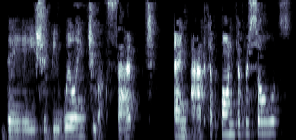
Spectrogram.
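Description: A woman from Argentina speaks as a podcast guest, her voice a little lower than most. She lays out her points in a measured, orderly way, like a consultant walking a client through a plan. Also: fairly bright tone, highs cut off. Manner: measured, explanatory, structured points. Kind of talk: podcast interview.

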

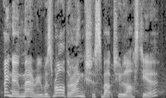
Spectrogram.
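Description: A gracious, genteel lady from a storybook, voiced by a woman narrator, polite and friendly. Her voice is fairly high, with some background noise. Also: lively intonation, fast talker, close to an everyday voice. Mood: pleased, friendly.

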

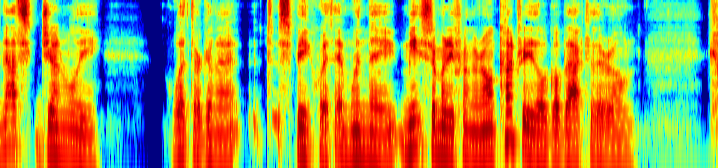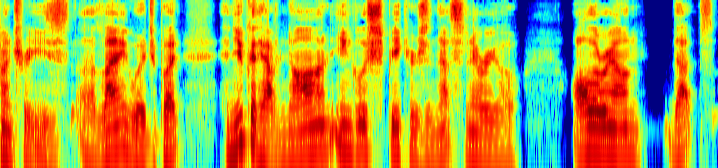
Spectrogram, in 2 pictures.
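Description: A middle-aged man with a gravelly, creaky edge to his mid-pitched voice talks through a solo podcast episode. He rambles conversationally, doubling back on himself and leaning on fillers as he goes. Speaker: podcast host. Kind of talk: casual solo podcast talk.

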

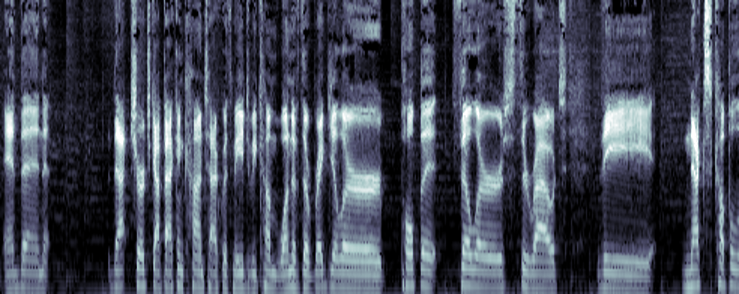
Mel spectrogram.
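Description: A man's voice: medium pitch, pushed and bright. A man in his twenties with a Chicago accent, telling a friendly, rambling story as a guest host on a podcast. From Chicago area, US Midwest. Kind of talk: casual podcast chat.

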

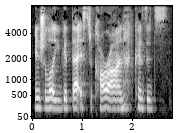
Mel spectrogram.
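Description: A woman's voice: mid-range voice, level tone, normal speed. A young American woman hosting a podcast, telling a personal story in a bubbly, chatty way with frequent laughs. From United States. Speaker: podcast host.

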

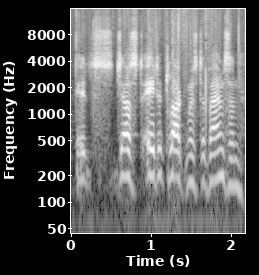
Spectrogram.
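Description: An actor playing a frightened, deferential doctor in a 1940s radio drama, hesitant and anxious, on a noisy old recording. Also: male voice, high voice, moderate pace, gravelly, music in the background. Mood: nervous, deferential. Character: nervous, frightened male doctor.

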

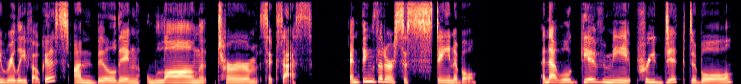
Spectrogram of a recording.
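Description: A woman's voice: medium pitch, steady tone, slow, darkish tone, clear, resonant tone, no room sound, clean studio sound. A woman in her thirties hosting a podcast, talking through personal reflections in a chatty, upbeat way full of casual fillers. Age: 30s. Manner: chatty and upbeat, with frequent "like" and "crazy". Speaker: podcast host.

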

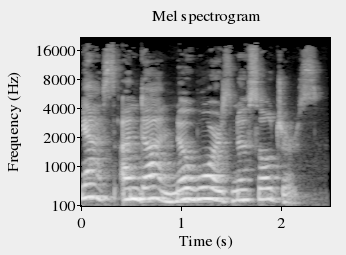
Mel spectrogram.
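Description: A woman's voice: fairly high pitch, moderate pace, darkish tone, natural voice. A woman voicing an earnest, stubborn, grieving boy in a storybook reading. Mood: resolute. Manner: earnest, firm, plain-spoken. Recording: roomy, echoing indoor sound.

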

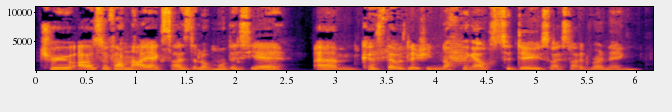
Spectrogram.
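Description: A woman's voice: mid-range voice, level tone, fairly quick. Upbeat young woman podcaster. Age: young adult. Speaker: podcast co-host. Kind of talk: casual chat.

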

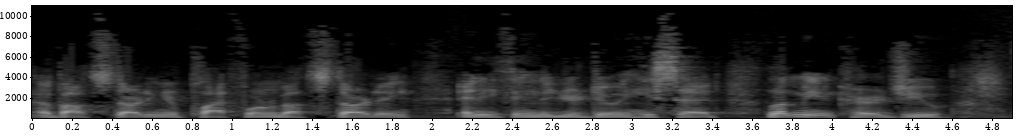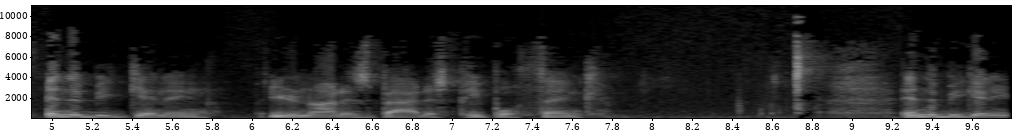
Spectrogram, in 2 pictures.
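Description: A man's voice: medium pitch, a bit bright. Earnest young man giving faith-based encouragement. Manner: earnest, encouraging, repeats key phrases for emphasis. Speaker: podcast host.

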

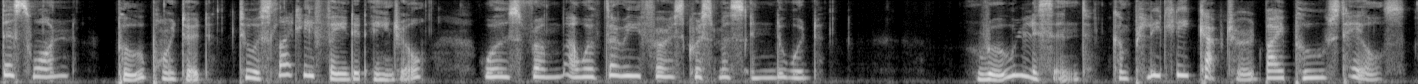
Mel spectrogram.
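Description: A woman narrating a bedtime story in a hushed, gentle manner. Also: high voice, animated, slow pace, creaky, breathy edge, no room sound, clean studio sound.

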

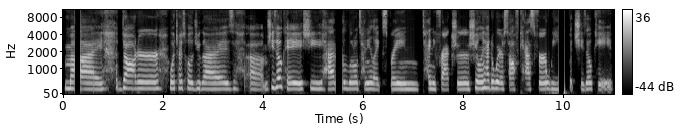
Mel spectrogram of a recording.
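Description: A woman's voice: fairly high pitch, level tone, unhurried, few pauses, fairly bright tone, no room sound. A young woman with a head cold and a congested voice, hosting a casual true-crime podcast in a chatty, rambling way. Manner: chatty, rambling, filler-heavy. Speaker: podcast host.

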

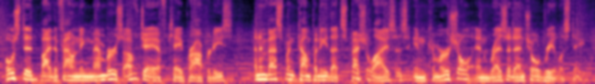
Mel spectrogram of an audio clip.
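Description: A man announcing a podcast intro in a smooth, scripted delivery with lifted emphasis. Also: medium pitch. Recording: guitar music underneath. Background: guitar music.

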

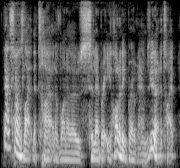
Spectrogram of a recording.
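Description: A man's voice: deep voice, huge pitch swings, fast, slightly rough, exaggerated voice. A man playing a grumbling, drily sarcastic husband at breakfast in a radio play. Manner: dry, wordy sarcasm.

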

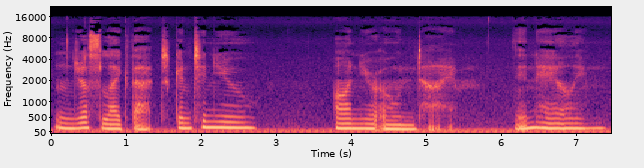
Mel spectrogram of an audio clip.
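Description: Very slow, low-voiced woman leading meditation. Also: fairly even intonation. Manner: soothing, gentle, breathy trailing phrase ends. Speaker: guided meditation leader. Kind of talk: slow guided relaxation meditation.

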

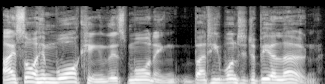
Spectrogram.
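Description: A woman plays an earnest young nobleman explaining what happened and offering help. The voice sits lower than her own and moves up and down lively. Dry, close sound. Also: normal speed, no room sound. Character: young male friend Benvolio, helpful and earnest.

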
